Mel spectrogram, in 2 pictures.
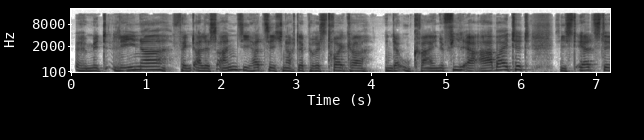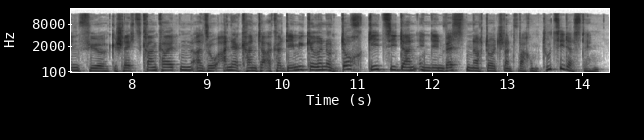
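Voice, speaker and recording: Hesitant radio interviewer, dark warm voice. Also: male voice, a little high. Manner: measured questions with frequent "äh" hesitations. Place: radio studio.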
